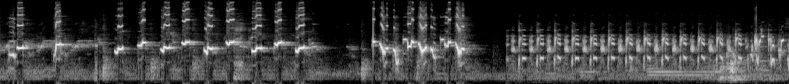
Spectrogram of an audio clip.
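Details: Yellow-vented bulbul calling to other bulbuls, which answer: a run of short, sharp whistled notes about two per second, a brief pause, a tighter burst of notes, then a rapid, buzzy stuttering chatter to the end.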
